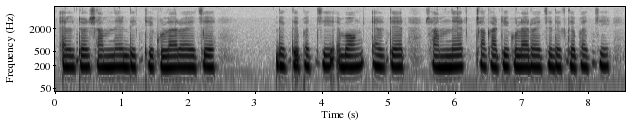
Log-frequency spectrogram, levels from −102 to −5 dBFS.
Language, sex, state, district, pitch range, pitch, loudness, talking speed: Bengali, female, Assam, Hailakandi, 185-195 Hz, 190 Hz, -13 LUFS, 120 wpm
